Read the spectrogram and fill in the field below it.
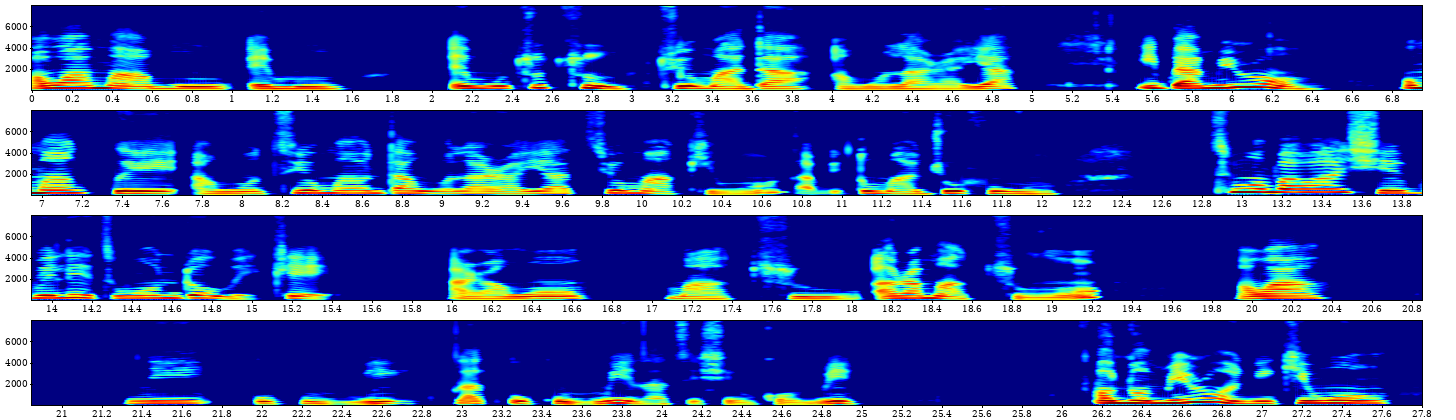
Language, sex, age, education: Yoruba, female, 46-60, tertiary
